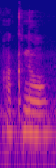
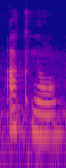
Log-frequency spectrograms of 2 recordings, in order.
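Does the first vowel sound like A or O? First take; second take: A; A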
